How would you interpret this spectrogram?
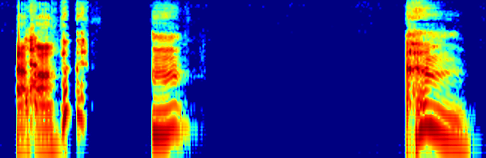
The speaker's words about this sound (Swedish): Jag måste hosta lite.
